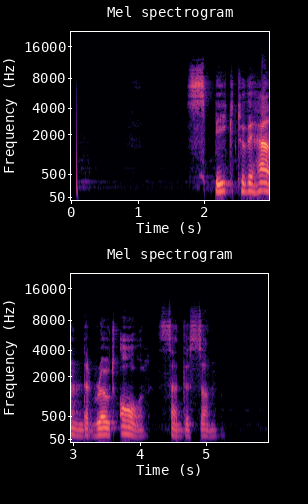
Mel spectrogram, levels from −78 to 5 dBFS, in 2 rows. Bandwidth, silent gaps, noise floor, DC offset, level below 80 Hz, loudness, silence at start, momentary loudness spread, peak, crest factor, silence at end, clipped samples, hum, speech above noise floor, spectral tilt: 13 kHz; none; -73 dBFS; under 0.1%; -64 dBFS; -21 LUFS; 1.75 s; 18 LU; 0 dBFS; 24 dB; 0.8 s; under 0.1%; none; 52 dB; -3.5 dB/octave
